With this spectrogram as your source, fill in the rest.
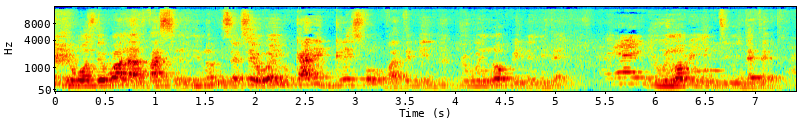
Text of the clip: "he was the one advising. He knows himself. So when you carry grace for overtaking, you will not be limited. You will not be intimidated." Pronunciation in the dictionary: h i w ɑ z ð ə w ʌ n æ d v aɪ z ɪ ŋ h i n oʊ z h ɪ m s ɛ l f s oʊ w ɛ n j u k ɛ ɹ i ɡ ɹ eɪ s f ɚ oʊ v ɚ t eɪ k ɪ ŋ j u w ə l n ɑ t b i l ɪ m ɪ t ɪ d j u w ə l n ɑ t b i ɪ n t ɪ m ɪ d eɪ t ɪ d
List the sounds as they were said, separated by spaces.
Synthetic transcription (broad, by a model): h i w ɑ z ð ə w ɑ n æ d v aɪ s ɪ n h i n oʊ h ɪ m s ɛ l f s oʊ w ɛ n j u k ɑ ɹ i ɡ ɹ eɪ s f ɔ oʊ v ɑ t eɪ k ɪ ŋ j u w ə l n ɑ t b i l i m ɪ t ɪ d j u w ə l n ɑ t b i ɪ n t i m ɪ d eɪ t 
